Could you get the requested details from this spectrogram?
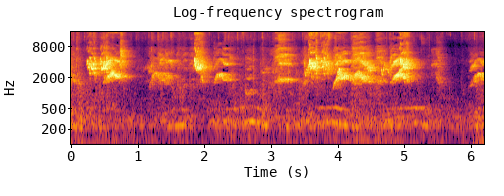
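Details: Parrot kept as a pet chattering in short, harsh chirp bursts, some rising and falling quickly, spaced about a second apart against a quiet low background hum.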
